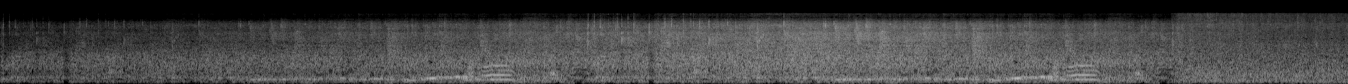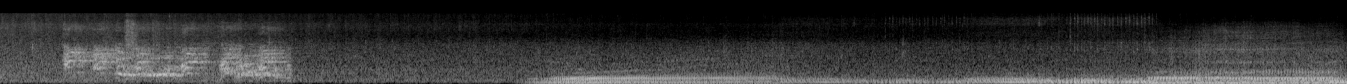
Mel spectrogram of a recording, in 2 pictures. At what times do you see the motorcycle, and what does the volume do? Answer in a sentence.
The motorcycle can be heard from 18.7 to 26.9 s, getting quieter then louder.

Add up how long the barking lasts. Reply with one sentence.
You can hear the barking for 2 seconds altogether.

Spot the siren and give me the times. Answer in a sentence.
The siren can't be heard in this clip.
